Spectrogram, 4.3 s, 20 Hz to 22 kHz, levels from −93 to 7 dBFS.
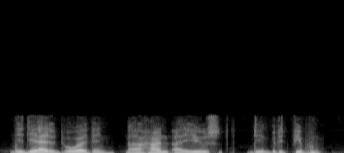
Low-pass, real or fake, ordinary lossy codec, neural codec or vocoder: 5.4 kHz; fake; none; codec, 16 kHz in and 24 kHz out, 0.6 kbps, FocalCodec, streaming, 4096 codes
